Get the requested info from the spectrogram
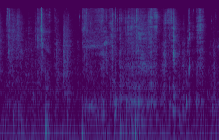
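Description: Close-up eating sounds: people chewing and biting food, with soft, irregular wet mouth clicks and light crunches.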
